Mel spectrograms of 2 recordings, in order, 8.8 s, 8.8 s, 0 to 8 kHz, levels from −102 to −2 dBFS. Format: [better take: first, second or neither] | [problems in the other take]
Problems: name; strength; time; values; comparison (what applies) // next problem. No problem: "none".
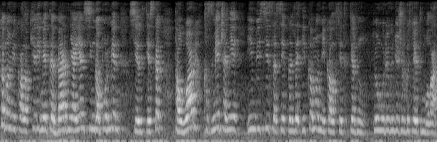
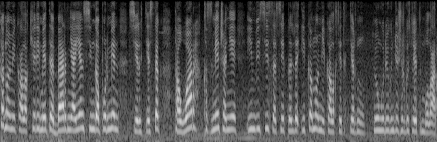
second | room echo; dies away in 0.3 s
